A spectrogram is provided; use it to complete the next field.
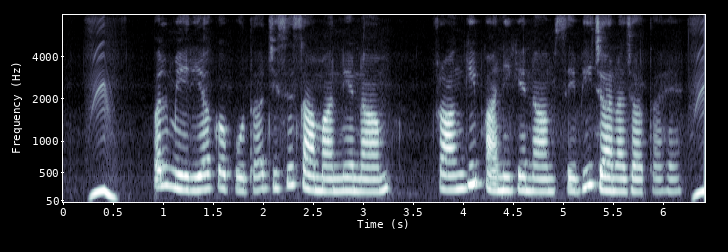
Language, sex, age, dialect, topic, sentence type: Hindi, female, 25-30, Hindustani Malvi Khadi Boli, agriculture, statement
